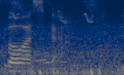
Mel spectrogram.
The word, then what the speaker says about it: Wolowska: a Polish school, so they pronounced it the Polish way, and I was Wolowska. Wolowska. If you were a female, you would end your name with an A.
